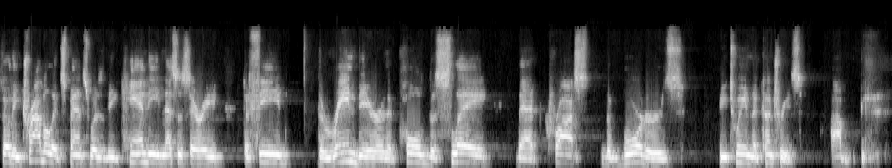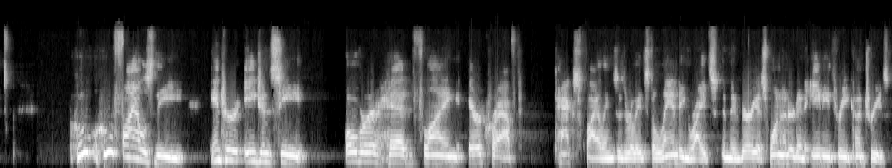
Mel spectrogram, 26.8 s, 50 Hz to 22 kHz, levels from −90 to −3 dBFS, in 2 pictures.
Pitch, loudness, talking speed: 175 Hz, -12 LUFS, 100 wpm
